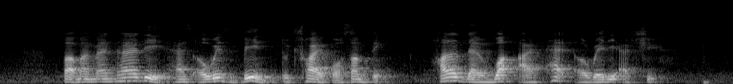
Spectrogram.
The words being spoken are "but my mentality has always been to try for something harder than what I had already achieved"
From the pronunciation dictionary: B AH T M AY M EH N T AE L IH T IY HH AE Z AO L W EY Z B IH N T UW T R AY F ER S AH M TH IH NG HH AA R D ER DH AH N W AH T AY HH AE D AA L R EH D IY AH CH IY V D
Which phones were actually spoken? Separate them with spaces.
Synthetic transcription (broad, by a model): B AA T M AY M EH N T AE L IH T IY HH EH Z AO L W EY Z B IH N T UW T R AY F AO S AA M T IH NG HH AA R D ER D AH N W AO T AY HH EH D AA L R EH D IY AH CH IY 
